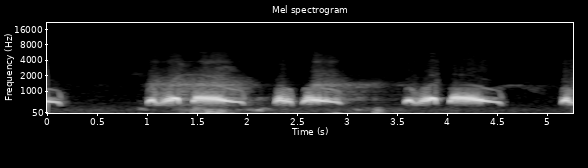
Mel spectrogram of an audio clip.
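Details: Spotted dove giving its cooing call in a fine, well-formed style with a thunder-like voice; low hollow coos around a steady pitch, grouped in short two- and three-note phrases, the longer notes slurring gently downward, with brief quiet gaps between.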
